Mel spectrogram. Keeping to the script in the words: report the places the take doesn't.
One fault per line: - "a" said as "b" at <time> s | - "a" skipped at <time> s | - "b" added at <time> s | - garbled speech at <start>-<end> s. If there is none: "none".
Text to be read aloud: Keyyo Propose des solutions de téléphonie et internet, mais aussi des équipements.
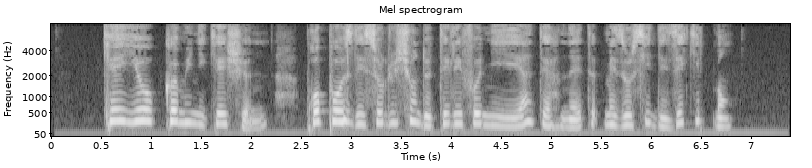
- "Communications" added at 1.1 s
